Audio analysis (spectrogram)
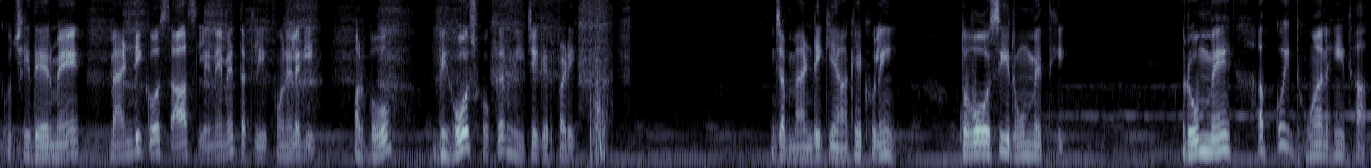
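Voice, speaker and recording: A woman narrating a scripted horror story in a measured, suspenseful way, phrase by phrase. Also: low voice. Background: prominent music bed.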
